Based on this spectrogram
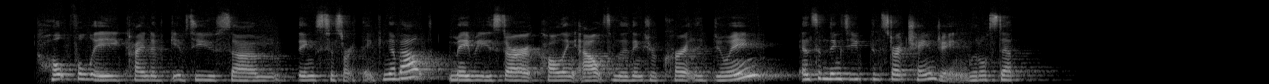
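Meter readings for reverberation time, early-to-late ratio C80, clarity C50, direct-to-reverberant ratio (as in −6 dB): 1.1 s, 14.0 dB, 12.5 dB, 10.0 dB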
